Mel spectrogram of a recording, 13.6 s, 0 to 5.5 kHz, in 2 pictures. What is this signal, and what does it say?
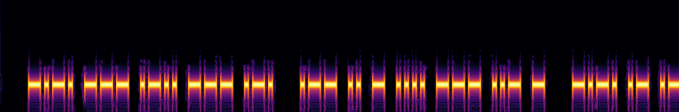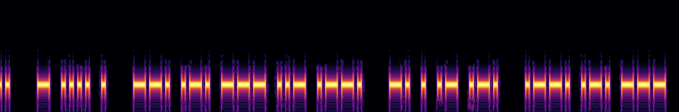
Morse code, heard as a keyed tone, about 30 wpm, 500 Hz. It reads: COLOR WITHOUT CAR THE GROUP NEAR PRO
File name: 632 Words 30WPM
